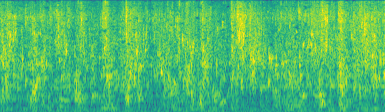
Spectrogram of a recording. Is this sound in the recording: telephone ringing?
no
